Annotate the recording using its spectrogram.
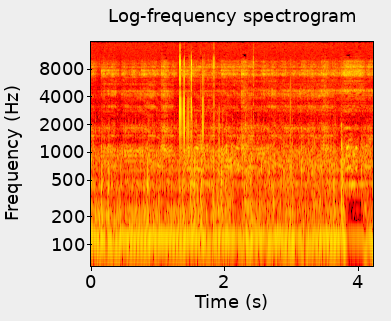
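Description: Small Bluetooth speaker at maximum volume playing a bass-heavy song: a deep, sustained bass note dominates, with a few sharp clicks about a second and a half in, and the bass drops off just before the end.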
